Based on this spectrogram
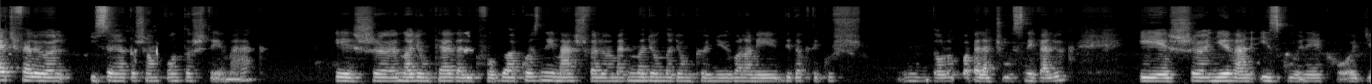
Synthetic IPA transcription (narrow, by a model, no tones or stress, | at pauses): ɛcfɛløːl | iso̞ɲɒt̪o̞ʃɒɱfo̞nt̪o̞ʃt̪ḛːmaːk | eːʃnɒɟo̞ŋkɛlvɛlykfo̞ɡlɒlko̞znimaːʃfɛløːlmɛɡnɒɟo̞nːɒɟo̞ŋkø̞ɲːyvɒlɒmid̪id̪ɒkt̪ikuʃ | d̪o̞lo̞ɡ̚bɒbɛlɛt͡ʃuːsnivɛlyk | eːʃɲilvaːnizɡulneːkho̞̰ɟ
